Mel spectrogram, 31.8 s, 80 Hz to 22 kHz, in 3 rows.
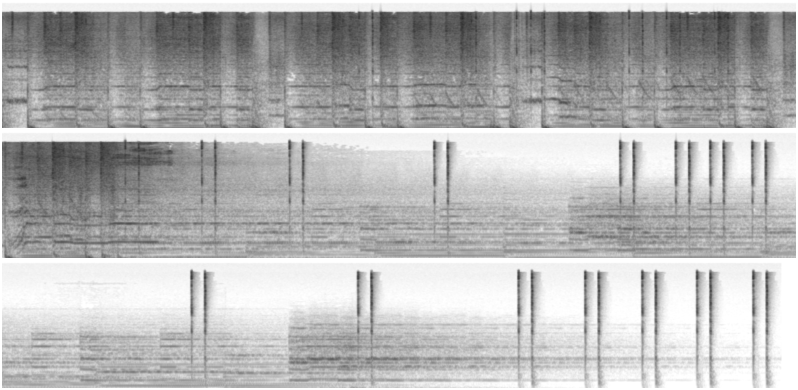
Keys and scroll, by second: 18.0 [, 25.0 [.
